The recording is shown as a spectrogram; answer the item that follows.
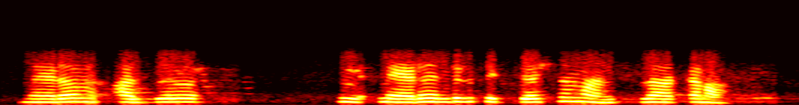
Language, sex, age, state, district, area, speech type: Malayalam, female, 18-30, Kerala, Idukki, rural, conversation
